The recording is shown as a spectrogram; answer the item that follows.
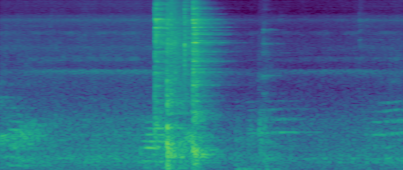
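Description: Metal cooking pots clattering against each other as they are washed, with one loud clanging burst about one and a half seconds in that rings briefly.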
